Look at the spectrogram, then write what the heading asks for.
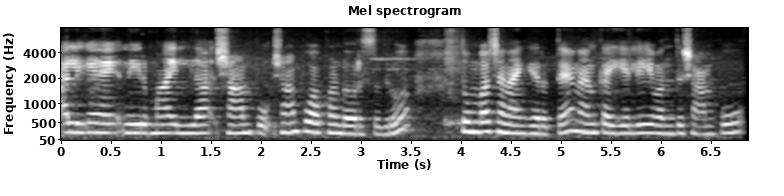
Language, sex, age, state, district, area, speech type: Kannada, female, 18-30, Karnataka, Chamarajanagar, rural, spontaneous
